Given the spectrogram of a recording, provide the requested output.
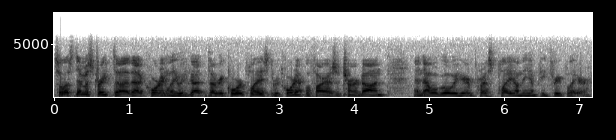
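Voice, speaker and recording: Low-voiced man, halting product demo. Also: steady tone, a little hiss or hum. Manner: hesitant, halting delivery with frequent uhs; technical, matter-of-fact. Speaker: seller demonstrating equipment. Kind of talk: unscripted product demonstration. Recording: dull lo-fi audio, music behind. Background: music played from demonstration equipment.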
